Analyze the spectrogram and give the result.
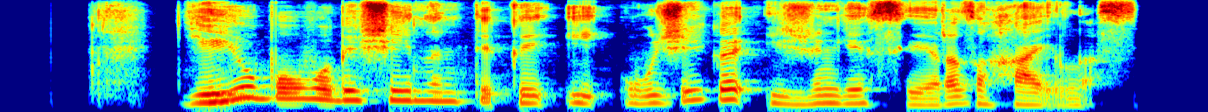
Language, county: Lithuanian, Utena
